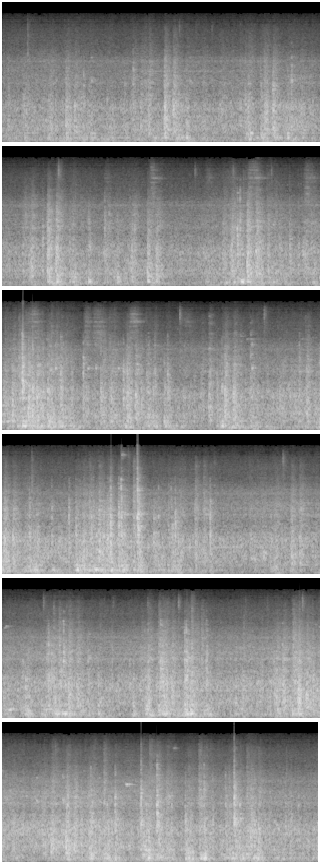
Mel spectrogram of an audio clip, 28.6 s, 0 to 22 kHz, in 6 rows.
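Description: Running noise inside a JR 211 series electric motor car on the move: wheels clattering irregularly over rail joints over a steady rumble of the car and its DC traction motors, with louder bursts here and there.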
